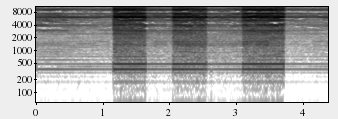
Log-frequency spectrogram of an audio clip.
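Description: Electrical buzz of a neon sign: a steady hum, with three louder buzzing surges about a second apart as the sign flickers.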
